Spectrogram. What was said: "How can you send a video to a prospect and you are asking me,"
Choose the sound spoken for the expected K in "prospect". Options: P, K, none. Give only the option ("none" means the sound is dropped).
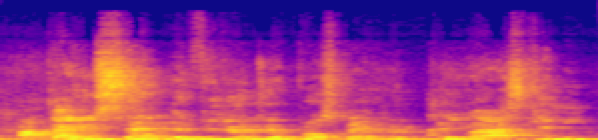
K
